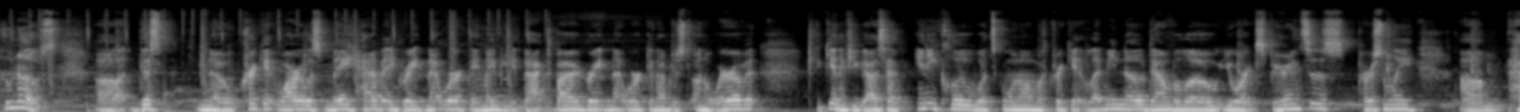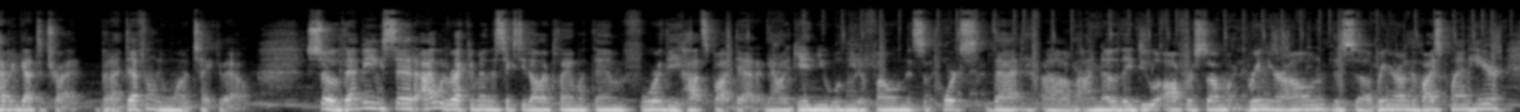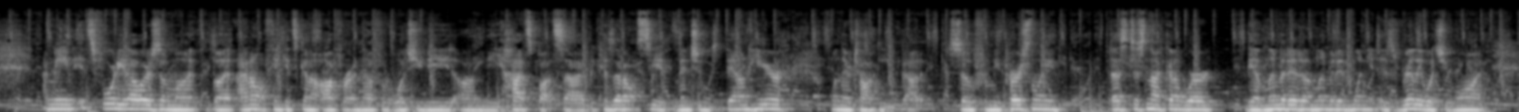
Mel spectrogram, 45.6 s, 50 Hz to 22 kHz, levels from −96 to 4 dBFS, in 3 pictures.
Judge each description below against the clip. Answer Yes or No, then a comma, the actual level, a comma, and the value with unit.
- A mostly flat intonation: Yes, narrow, 2.1 semitones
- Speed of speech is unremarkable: No, fast, 210 wpm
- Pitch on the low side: No, medium, 145 Hz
